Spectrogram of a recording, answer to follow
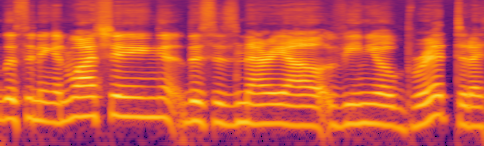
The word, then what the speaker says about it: Marielle Vigneau-Britt: So for those of you listening and watching, this is Marielle Vigneau-Britt.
